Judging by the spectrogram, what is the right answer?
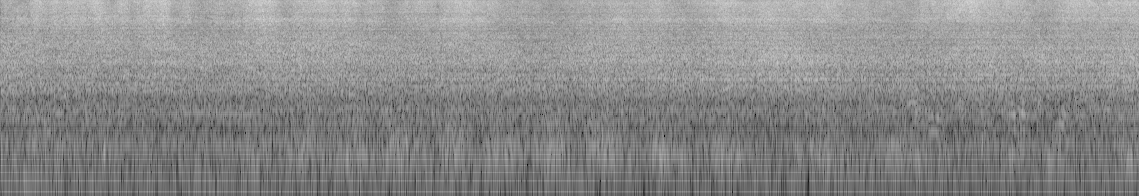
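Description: Puffing Billy narrow-gauge steam locomotive working across a trestle bridge, its exhaust steam giving a steady hiss.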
